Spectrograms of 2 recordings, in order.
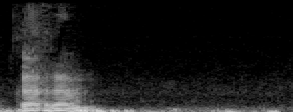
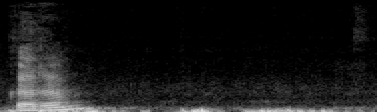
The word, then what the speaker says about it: कर्म: तो बच्चों लिखा है करम, तो करम इस तरह से नहीं लिखते, कर्म ना, तो हम उच्चारण क्या करते हैं, कर्म बोलते हैं, नॉट करम, करम नहीं बोला जाता।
